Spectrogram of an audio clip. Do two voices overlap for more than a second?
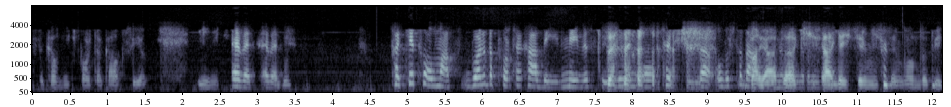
Yes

